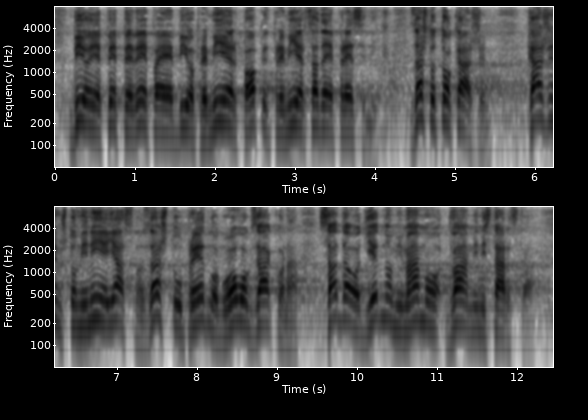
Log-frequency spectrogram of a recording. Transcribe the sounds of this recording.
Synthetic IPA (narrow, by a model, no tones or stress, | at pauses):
bio̞je̞pepeʋepajebio̞pɾe̞mije̞ɾpao̞pe̞t̪pɾe̞mije̞ɾsad̪aje̞pɾeːt̪sje̞d̪nḭk | zaʃt̪o̞t̪o̞ːkaːʒḛm | kaːʒe̞mʃt̪o̞minije̞jasno̞̰zaʃt̪o̞upɾeːd̪lˠoɡuo̞ʋo̞ɡzaːko̞na̰ | sad̪ao̞d̪je̞d̪no̞ːmimaːmo̞d̪ʋaːminist̪aːɾst̪ʋa̰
